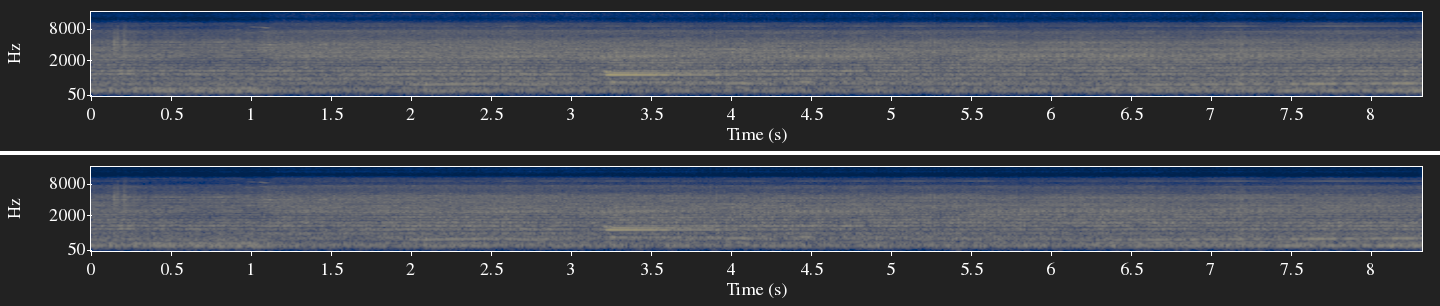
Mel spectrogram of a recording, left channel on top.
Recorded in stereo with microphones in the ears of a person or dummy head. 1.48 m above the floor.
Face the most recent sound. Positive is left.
turn(degrees=10)  # may be behind; listen again after turning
